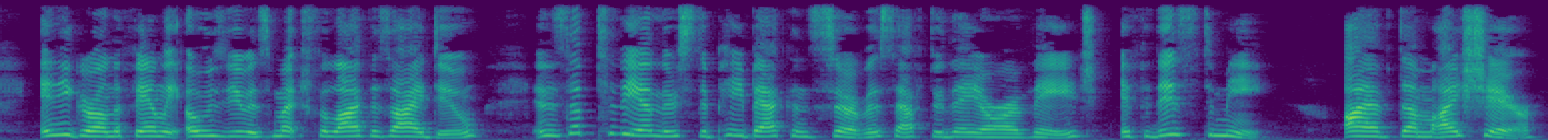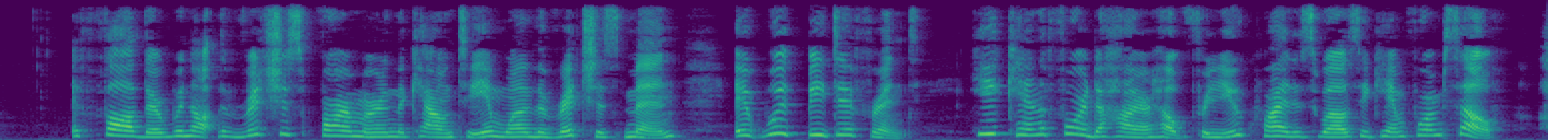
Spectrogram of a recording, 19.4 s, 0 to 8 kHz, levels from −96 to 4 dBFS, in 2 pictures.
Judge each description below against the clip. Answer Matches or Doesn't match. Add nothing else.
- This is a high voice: Matches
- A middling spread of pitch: Matches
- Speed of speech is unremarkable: Doesn't match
